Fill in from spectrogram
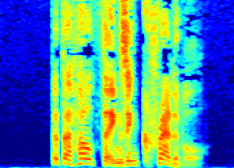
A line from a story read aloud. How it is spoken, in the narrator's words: Sir Thomas Legg, Assistant Commissioner at Scotland Yard, said irritably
